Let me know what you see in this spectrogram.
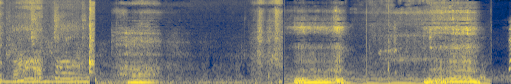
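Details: Father asleep near a baby; loud, deep, rumbling snores in long drawn-out breaths, heard close to the sleeper: snoring.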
